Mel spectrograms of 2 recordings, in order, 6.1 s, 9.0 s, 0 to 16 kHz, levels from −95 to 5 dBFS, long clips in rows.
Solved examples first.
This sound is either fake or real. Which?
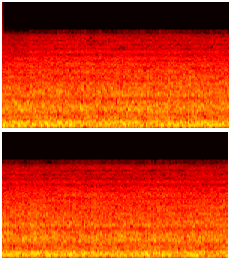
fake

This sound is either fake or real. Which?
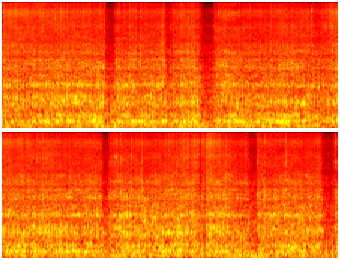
fake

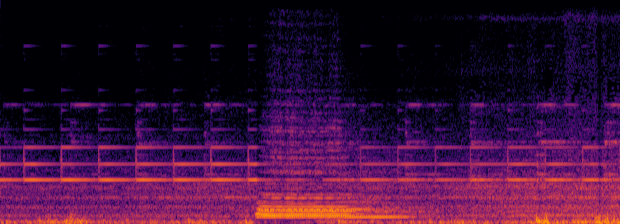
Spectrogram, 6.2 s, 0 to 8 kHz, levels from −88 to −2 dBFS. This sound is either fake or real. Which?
real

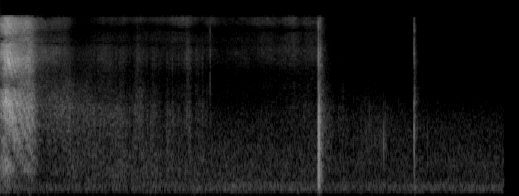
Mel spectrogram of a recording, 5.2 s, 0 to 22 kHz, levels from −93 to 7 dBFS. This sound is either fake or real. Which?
real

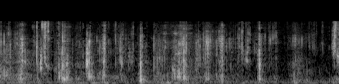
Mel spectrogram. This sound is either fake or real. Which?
real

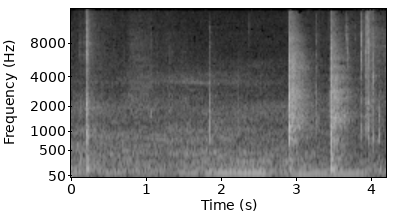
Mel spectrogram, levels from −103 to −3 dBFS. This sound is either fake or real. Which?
real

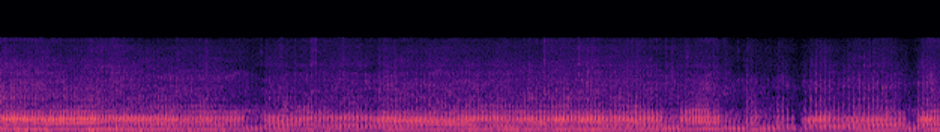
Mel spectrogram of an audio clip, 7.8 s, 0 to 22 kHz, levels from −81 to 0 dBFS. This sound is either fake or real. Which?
fake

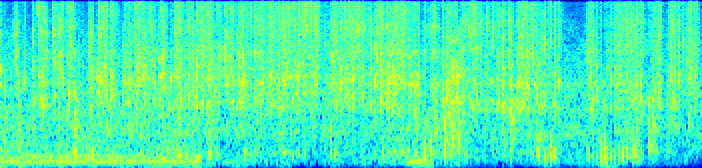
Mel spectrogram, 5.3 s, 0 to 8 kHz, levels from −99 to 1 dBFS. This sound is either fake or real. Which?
fake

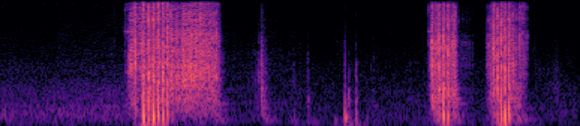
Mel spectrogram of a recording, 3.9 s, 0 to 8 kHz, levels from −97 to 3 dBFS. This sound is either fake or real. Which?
real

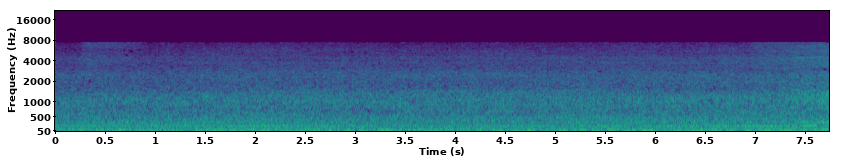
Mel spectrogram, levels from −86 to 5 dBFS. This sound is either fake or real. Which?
real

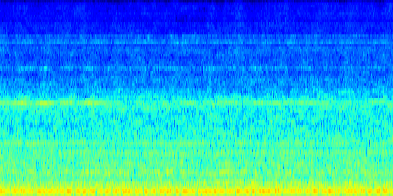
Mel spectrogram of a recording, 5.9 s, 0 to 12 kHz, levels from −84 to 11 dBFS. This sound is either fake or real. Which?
fake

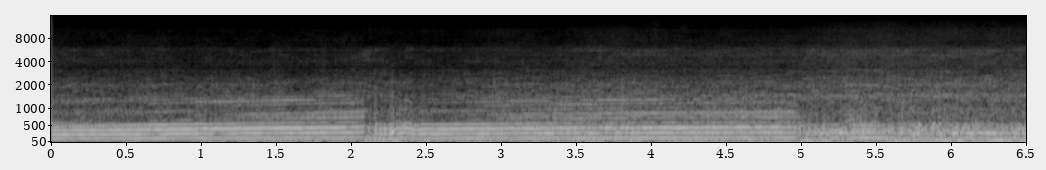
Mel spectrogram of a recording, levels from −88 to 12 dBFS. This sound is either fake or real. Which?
fake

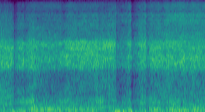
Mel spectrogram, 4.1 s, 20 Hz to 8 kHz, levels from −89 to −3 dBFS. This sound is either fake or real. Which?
fake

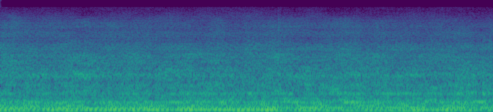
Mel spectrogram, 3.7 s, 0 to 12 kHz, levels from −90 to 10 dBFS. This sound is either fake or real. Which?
fake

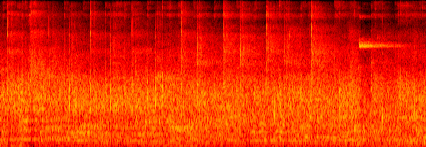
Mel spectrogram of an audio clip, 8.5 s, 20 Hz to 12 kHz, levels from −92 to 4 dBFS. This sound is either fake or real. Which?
real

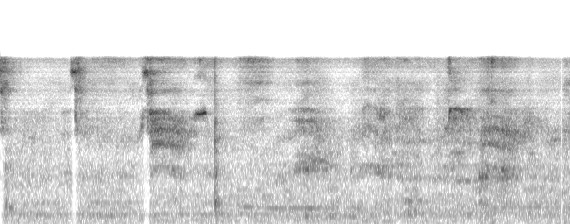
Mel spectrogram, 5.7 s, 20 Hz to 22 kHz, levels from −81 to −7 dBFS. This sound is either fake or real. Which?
fake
